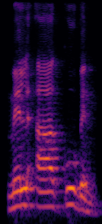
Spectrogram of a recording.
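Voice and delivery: slow teaching recitation. Shown as a demonstration. Teacher carefully drilling the phrase for students, slow and emphatic. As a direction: spell the Arabic out for the class, slowly. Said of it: "کپ کو چونکہ عربی میں پا کا".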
